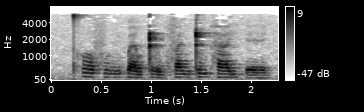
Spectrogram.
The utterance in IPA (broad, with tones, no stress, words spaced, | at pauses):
t̪ʰɔ˧fo˨˩˦ŋ ɓa˨˩˦wʈəː˨˩˨wfa˧˥n ʈə˧mhaː˧j ʔɛ˨˩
